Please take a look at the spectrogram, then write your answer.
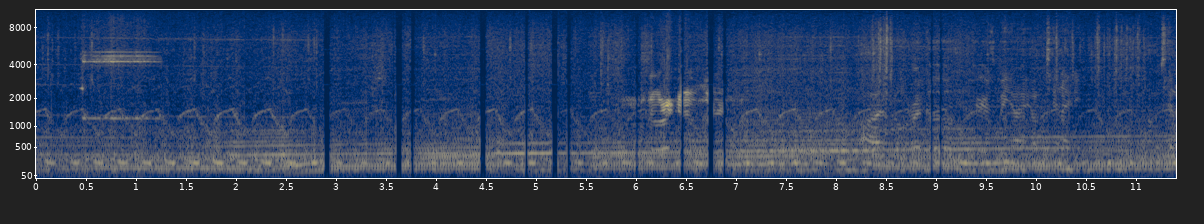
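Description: A police siren wails in repeated rising and falling sweeps during a pursuit of a fleeing motorcyclist heading toward the interstate, loud and continuous over road and engine noise, with radio chatter and talk mixed in.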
